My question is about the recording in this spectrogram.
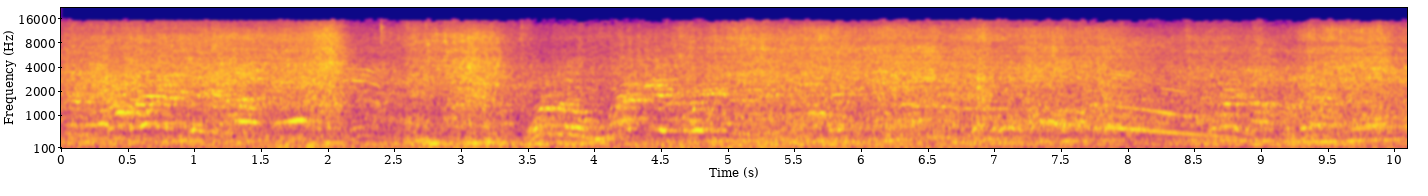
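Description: Engines of several demolition-derby minivans running and revving up and down together, with the pitch rising and falling as the drivers throttle on and off. One engine drops in a long falling note near the end.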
